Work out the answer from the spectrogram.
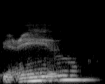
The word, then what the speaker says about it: fi'il: terbagi tig macam yaitu fiil ya kalau bacanya lengkapnya f tapi kita bacanya fi'il lalu yang kedua Ismun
